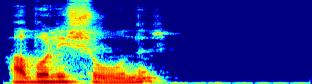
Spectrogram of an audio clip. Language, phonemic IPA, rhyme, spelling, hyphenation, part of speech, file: Norwegian Bokmål, /abʊlɪˈʃuːnər/, -ər, abolisjoner, ab‧o‧li‧sjon‧er, noun, NB - Pronunciation of Norwegian Bokmål «abolisjoner».ogg
- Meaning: indefinite plural of abolisjon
